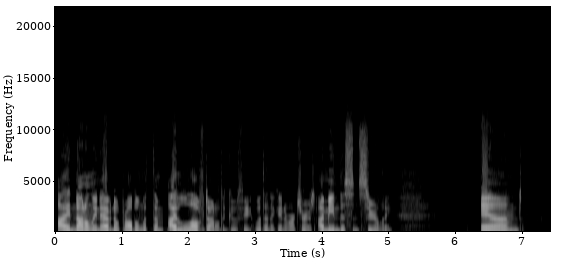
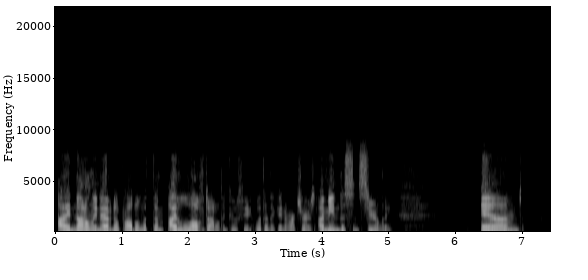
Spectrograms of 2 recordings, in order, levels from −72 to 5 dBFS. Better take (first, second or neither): first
